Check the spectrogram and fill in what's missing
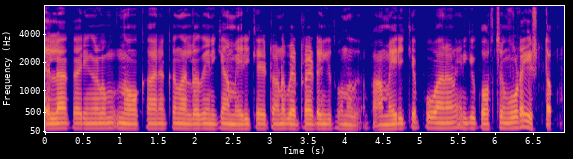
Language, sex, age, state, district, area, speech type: Malayalam, male, 30-45, Kerala, Wayanad, rural, spontaneous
